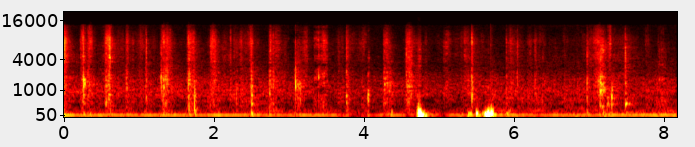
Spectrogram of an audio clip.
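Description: Tarot cards are shuffled by hand for a reading, producing a steady, close run of soft riffling pats and flutters, with a couple of louder thumps near the end.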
